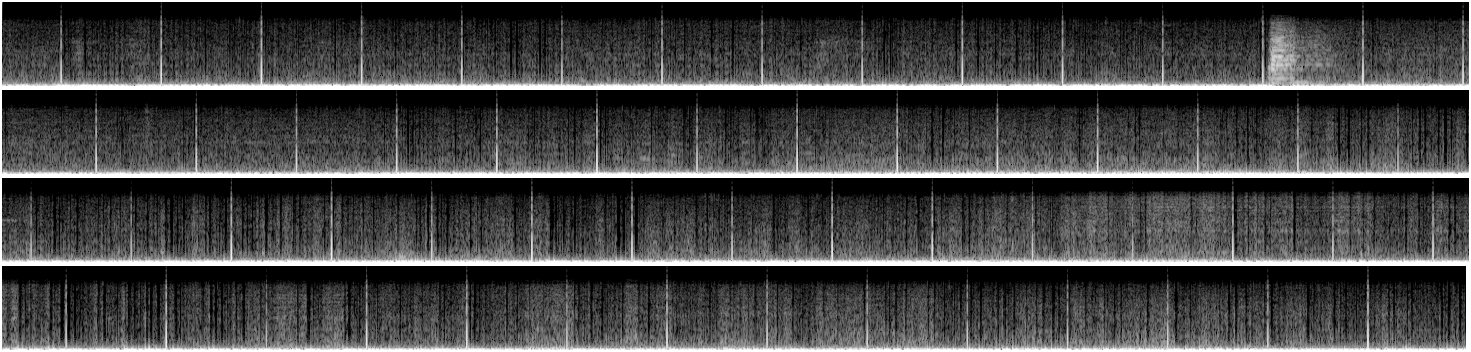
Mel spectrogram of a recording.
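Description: Steady low road and engine rumble from inside a moving vehicle, with a short horn toot about six seconds in.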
